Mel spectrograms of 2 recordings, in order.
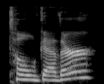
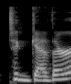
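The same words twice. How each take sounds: First: The word is said with an L sound added. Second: The word is said without an L sound. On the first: The speaker calls it wrong. "I like added like an L into it" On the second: The speaker calls it right. "something like the word together"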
